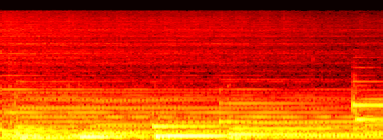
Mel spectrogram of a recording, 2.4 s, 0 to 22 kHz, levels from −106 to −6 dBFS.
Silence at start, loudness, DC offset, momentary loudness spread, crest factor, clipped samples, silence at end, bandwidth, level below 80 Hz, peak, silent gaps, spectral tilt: 0 s; -21 LUFS; under 0.1%; 10 LU; 14 dB; under 0.1%; 0 s; 12.5 kHz; -32 dBFS; -6 dBFS; none; -9.5 dB/octave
